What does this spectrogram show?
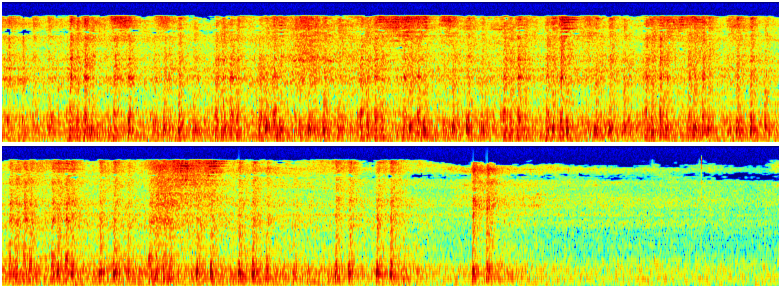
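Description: Long passenger train running along an elevated viaduct, its wheels rumbling and clattering over the rails. There is a sharp click about twelve seconds in, and the sound fades as the train moves away near the end.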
